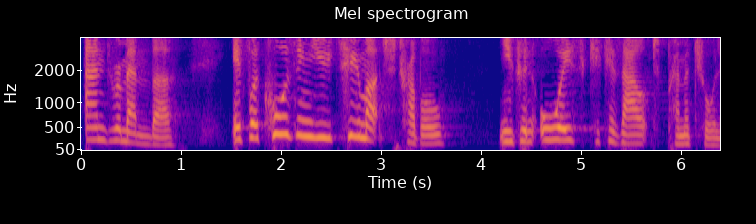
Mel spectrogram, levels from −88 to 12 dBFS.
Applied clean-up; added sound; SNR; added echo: none; none; none; none.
